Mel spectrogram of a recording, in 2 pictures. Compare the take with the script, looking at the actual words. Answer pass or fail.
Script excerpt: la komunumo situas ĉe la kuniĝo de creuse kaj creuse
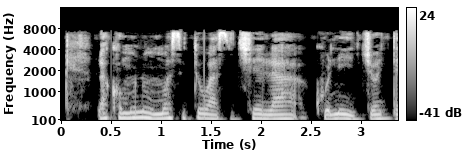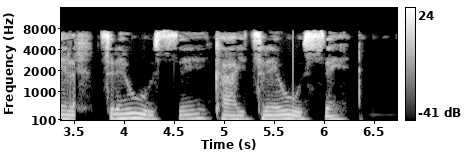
pass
